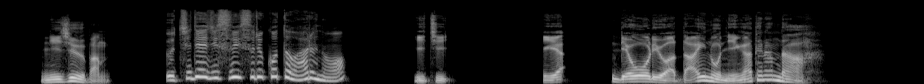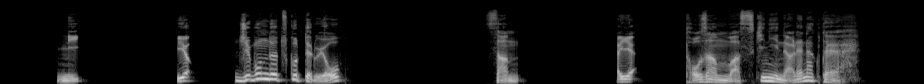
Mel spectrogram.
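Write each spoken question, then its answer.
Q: うちで自炊することあるの?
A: 1: いや、料理は大の苦手なんだ。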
